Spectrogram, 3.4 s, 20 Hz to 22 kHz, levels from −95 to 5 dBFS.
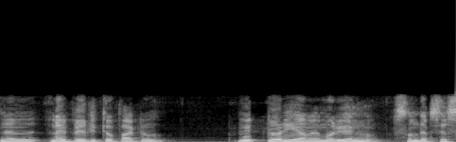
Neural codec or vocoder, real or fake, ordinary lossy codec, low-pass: codec, 44.1 kHz, 3.4 kbps, Pupu-Codec; fake; none; 7.2 kHz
